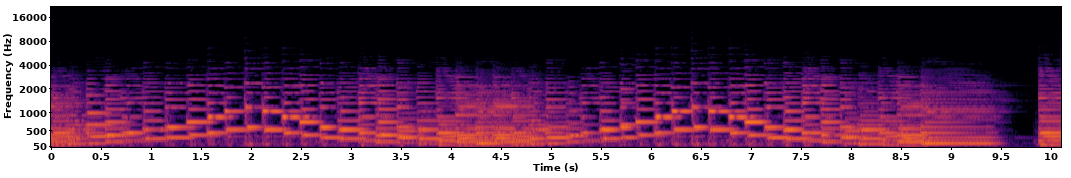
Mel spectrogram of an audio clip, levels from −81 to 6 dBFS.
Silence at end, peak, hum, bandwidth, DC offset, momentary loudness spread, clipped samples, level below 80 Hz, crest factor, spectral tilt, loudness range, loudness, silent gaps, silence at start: 0 s; -14 dBFS; none; 7 kHz; under 0.1%; 4 LU; under 0.1%; -60 dBFS; 12 dB; -9 dB/octave; 1 LU; -27 LUFS; none; 0 s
